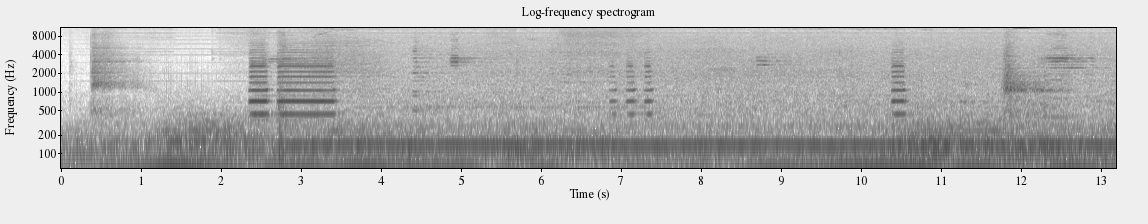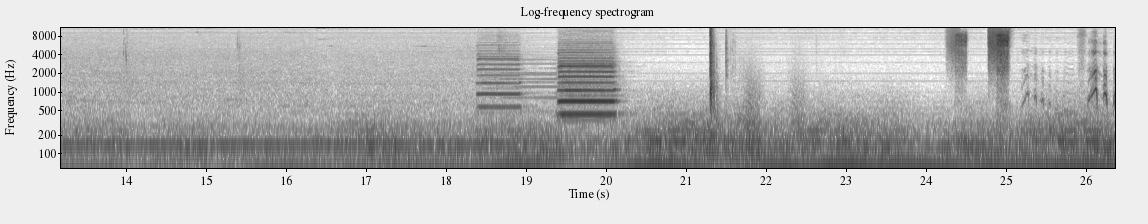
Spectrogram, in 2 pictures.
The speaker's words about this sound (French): Transport, bloc, ça klaxonne, ça fait deux heures que n'avance qu'à petit feu, peu à peu, je pète les plombs.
